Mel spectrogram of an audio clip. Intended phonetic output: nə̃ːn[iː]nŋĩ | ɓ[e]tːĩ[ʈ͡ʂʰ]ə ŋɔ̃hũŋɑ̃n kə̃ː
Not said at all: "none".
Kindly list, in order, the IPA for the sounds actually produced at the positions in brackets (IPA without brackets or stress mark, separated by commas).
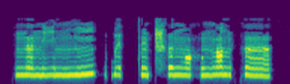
iː, ɘ, ʈ͡ʂʰ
